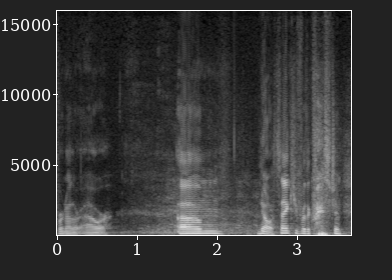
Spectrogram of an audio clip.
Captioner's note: laughter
